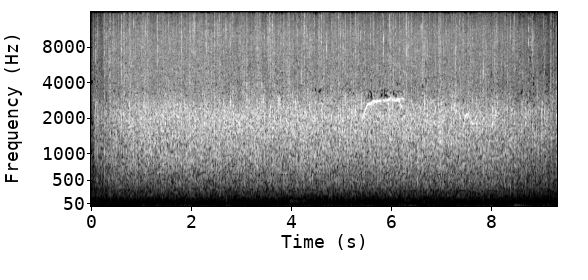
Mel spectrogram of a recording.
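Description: Audience applause greets a performer who is about to play a classical guitar piece: thick, continuous clapping that stays loud and even from start to finish, with no voices above it.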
